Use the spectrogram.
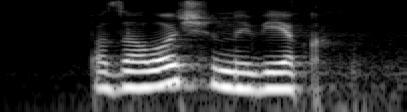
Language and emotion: Russian, neutral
